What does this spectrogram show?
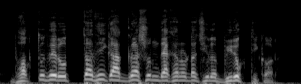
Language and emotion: Bengali, disgusted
